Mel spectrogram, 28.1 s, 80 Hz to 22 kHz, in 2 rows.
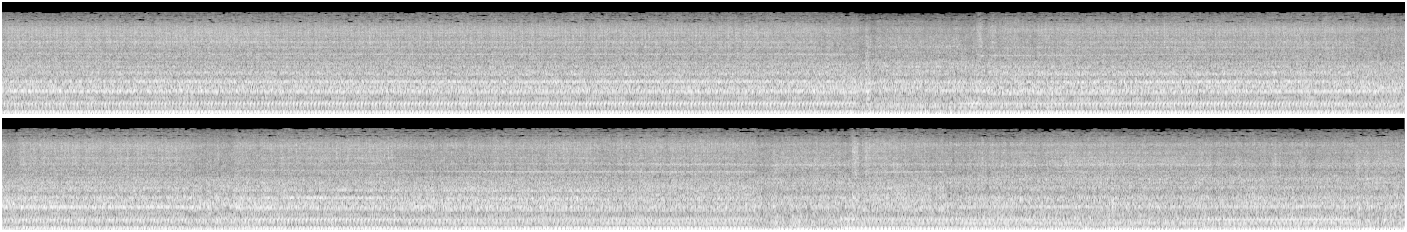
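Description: Yamaha FZ-07's parallel-twin engine running steadily while the motorcycle is ridden. Its note shifts about a third of the way through and again about three quarters of the way through.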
